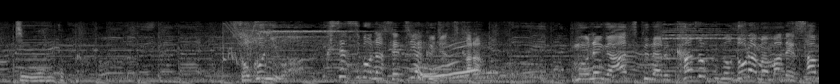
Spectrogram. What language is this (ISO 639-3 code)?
jpn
